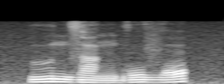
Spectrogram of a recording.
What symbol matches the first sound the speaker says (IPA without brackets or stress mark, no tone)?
ɯ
